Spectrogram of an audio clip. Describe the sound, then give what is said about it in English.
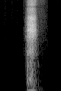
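A single sharp, breathy sniffle, one quick burst of hissy nasal noise lasting under half a second, fairly loud and standing alone with silence around it. “Sorry, I had to stop for a second to sniffle.”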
